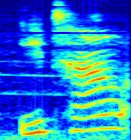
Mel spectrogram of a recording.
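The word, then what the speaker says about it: Eatough: So she's going to be doing part of the interviewing along with Russell Eatow. I don't want to mispronounce his name. It's E-A-T-O-U-G-H.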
